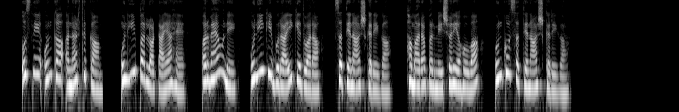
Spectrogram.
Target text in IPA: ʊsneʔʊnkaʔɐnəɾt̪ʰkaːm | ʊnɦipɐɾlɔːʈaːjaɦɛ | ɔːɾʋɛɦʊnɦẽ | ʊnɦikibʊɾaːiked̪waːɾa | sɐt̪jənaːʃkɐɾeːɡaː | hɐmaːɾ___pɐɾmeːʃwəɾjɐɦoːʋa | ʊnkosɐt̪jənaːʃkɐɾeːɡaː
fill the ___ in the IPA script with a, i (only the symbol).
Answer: a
